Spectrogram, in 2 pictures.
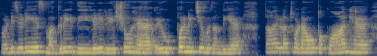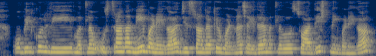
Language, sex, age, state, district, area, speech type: Punjabi, female, 30-45, Punjab, Rupnagar, urban, spontaneous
